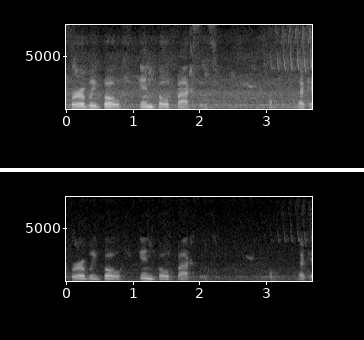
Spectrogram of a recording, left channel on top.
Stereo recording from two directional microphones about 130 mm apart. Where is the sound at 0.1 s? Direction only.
50° left (ahead or behind).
